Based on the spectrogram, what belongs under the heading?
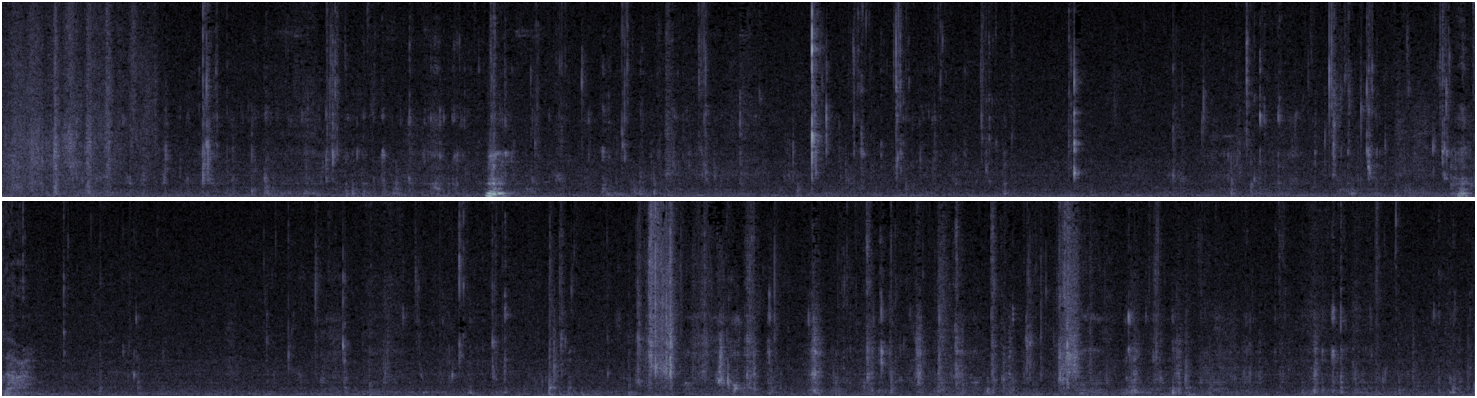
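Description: A man chewing and biting food close to the microphone: soft wet chewing with irregular small mouth clicks and a few louder crunches, typical of fried chicken breading and cheesy pasta.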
